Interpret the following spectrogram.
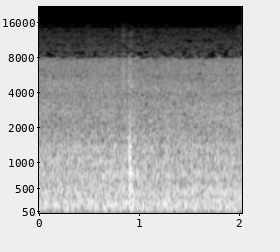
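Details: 2005 Ford Explorer with no heat, engine off: two sharp clicks about a second apart in a quiet cabin when the climate control is moved; the heater blend door actuator is failing.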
